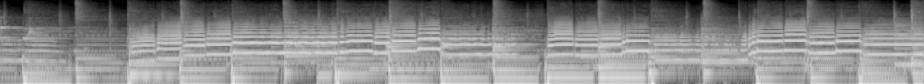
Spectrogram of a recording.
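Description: Upbeat outro music: a brass-led melody over a drum beat and bass line, dipping briefly about eight seconds in.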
